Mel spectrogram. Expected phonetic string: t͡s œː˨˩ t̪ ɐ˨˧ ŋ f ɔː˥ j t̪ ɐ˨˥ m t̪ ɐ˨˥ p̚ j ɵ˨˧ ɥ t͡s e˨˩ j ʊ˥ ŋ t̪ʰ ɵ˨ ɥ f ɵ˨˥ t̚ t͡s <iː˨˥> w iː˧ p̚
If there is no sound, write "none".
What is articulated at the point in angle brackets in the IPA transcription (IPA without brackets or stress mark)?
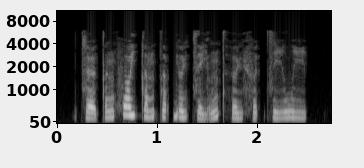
iː˨˧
